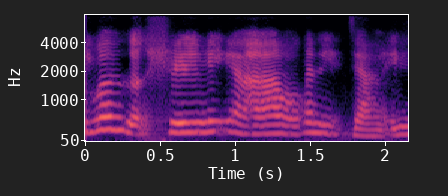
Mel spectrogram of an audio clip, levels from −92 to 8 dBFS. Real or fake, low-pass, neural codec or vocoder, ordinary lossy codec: fake; none; codec, 16 kHz, 1 kbps, FreqCodec, smaller model; none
